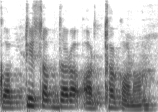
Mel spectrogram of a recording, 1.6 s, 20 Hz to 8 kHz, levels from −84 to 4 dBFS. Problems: background conversations at intervals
